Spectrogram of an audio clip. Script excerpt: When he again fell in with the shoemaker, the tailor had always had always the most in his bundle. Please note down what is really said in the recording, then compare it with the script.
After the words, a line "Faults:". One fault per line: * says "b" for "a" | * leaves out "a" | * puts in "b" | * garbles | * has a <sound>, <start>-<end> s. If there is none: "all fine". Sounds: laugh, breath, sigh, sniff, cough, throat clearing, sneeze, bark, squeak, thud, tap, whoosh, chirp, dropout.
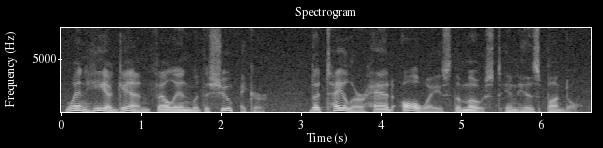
When he again fell in with the shoemaker, the tailor had always the most in his bundle.
Faults:
* has a dropout, 2.1-2.2 s
* leaves out "had always"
